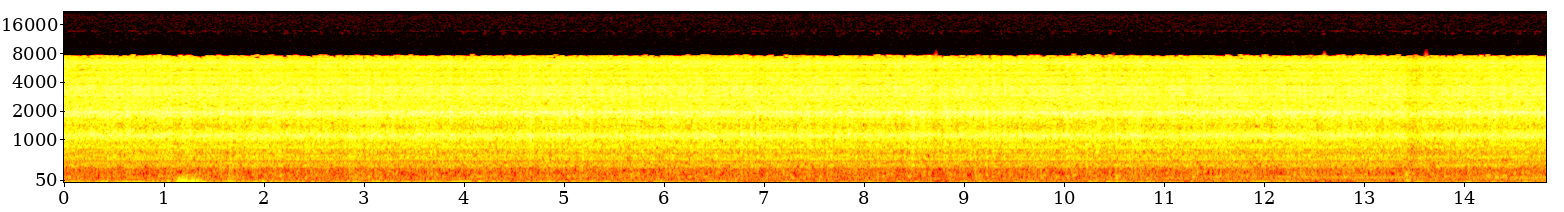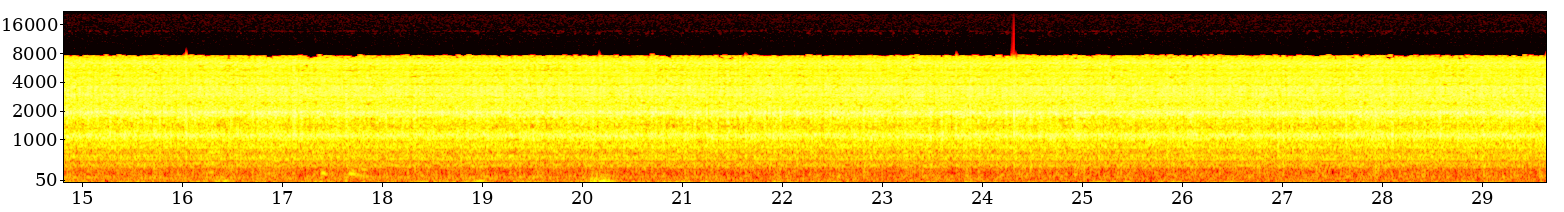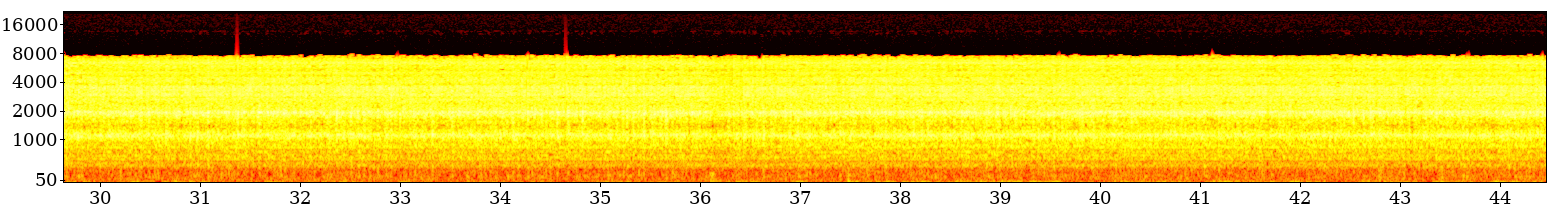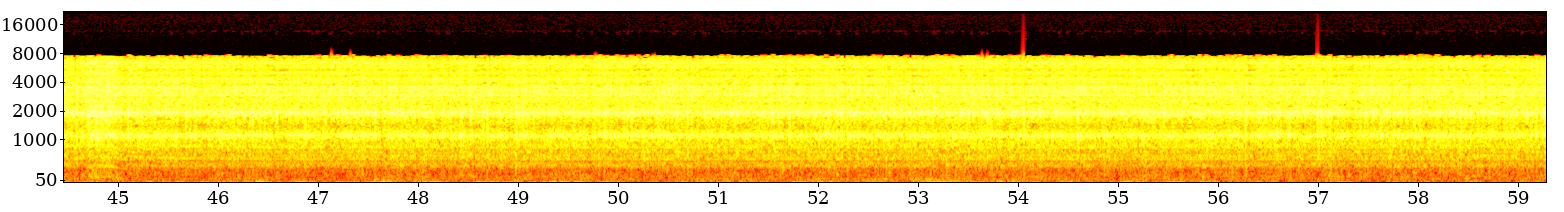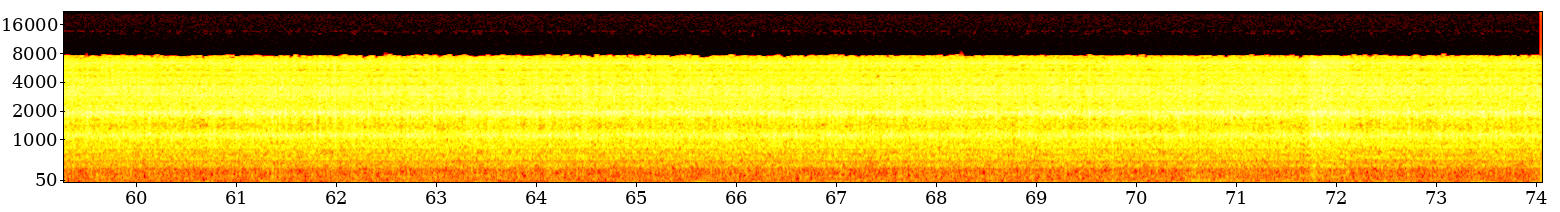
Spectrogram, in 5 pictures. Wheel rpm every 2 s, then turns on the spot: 160, 160, 160, 160, 160, 160, 160, 150, 160, 160, 160, 160, 160, 160, 160, 160, 160, 160, 150, 160, 160, 160, 180, 160, 160, 160, 160, 160, 160, 160, 160, 160, 160, 160, 160, 180, 160.
none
